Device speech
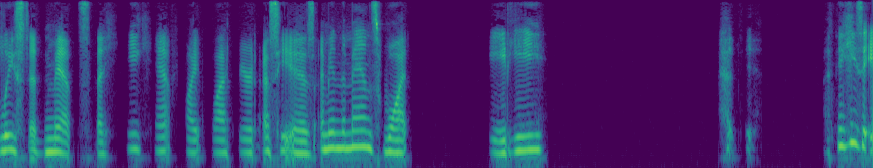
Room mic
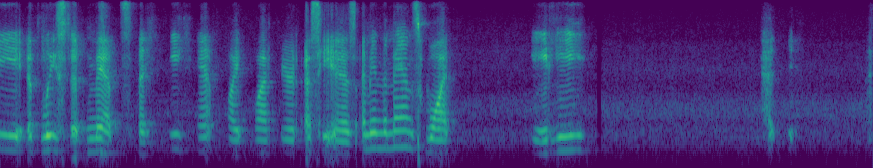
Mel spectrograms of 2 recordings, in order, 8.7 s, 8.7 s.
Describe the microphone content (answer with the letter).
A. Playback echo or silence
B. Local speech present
A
